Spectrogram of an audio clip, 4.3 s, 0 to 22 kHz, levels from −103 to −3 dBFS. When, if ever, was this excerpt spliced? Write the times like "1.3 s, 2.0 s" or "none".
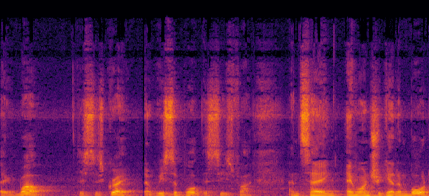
1.4 s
